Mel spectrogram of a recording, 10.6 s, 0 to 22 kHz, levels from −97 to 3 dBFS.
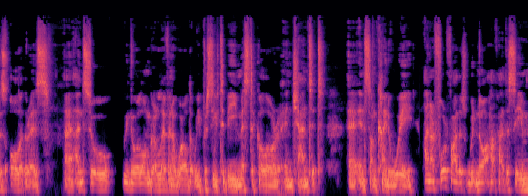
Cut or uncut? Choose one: uncut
